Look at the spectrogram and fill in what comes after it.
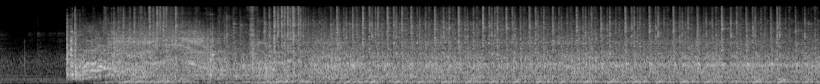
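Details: Rebuilt Tatra 148 diesel engine start after three years: short crank, catches at once, loud, even unmuffled run with no knocks or stumbles; normal start and idle.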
